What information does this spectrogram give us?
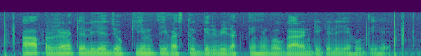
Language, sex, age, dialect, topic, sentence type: Hindi, male, 18-24, Awadhi Bundeli, banking, statement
